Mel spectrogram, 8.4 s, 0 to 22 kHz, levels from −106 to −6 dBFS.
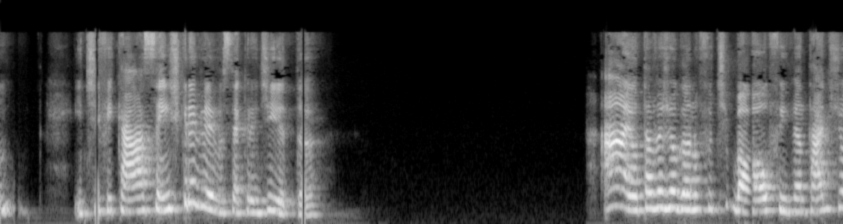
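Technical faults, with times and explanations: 0.95–0.99 s and 3.01–3.06 s, damaged data in a compressed stream: in each, a few tens of milliseconds of corrupted bytes make the decoder misread the frames, lose sync and hunt for the next valid frame header, so the speech breaks into a brief chirp or squawk.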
